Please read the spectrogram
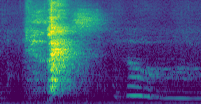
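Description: A person imitating a cat gives one loud, sharp hiss about half a second in. A short voiced sound falling in pitch follows near the end.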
